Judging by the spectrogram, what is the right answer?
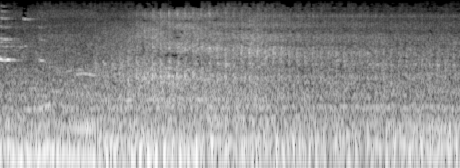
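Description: Steady low rumble of roadside traffic, with a brief high chirp at the start and a hiss that sets in about a second in.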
